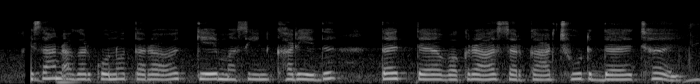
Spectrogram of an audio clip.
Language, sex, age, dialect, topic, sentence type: Maithili, female, 18-24, Eastern / Thethi, agriculture, question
